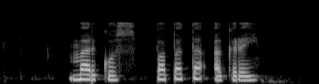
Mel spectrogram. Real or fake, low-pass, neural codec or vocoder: real; 7.2 kHz; none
